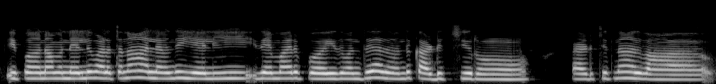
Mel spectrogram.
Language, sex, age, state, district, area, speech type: Tamil, female, 18-30, Tamil Nadu, Thoothukudi, urban, spontaneous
